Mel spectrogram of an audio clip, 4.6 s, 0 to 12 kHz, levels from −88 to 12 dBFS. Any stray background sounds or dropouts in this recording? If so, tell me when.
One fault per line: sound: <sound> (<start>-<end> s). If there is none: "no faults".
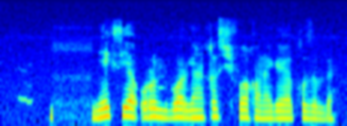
no faults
